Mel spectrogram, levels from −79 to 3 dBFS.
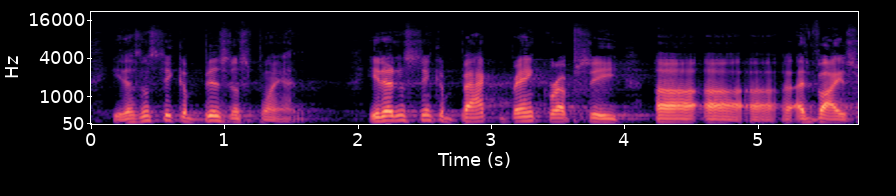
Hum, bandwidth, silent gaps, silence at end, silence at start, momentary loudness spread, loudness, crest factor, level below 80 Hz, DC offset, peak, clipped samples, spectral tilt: none; 13.5 kHz; none; 0 s; 0.15 s; 9 LU; -21 LUFS; 18 dB; -70 dBFS; under 0.1%; -4 dBFS; under 0.1%; -6 dB/octave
